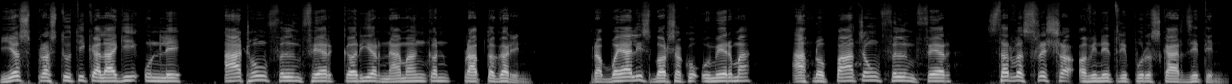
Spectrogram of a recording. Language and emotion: Nepali, neutral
